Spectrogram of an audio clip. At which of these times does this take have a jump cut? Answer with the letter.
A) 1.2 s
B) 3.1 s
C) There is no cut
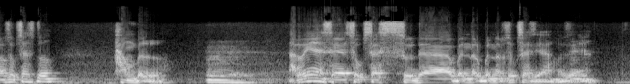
C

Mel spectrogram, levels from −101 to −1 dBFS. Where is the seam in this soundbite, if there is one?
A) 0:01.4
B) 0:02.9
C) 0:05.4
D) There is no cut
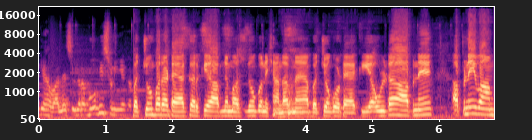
A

